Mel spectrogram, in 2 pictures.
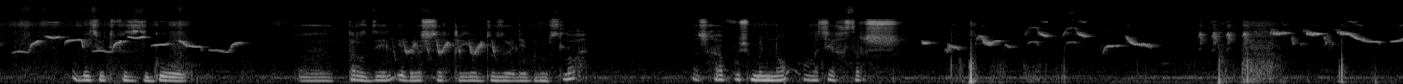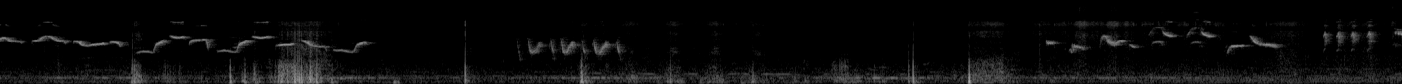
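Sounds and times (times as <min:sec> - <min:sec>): fabric rustles: 0:00.0 - 0:02.0, 0:16.4 - 0:17.7, 0:20.0 - 0:27.2
songbird warbling and trilling: 0:00.0 - 0:02.5, 0:03.7 - 0:05.7, 0:09.2 - 0:17.8, 0:19.2 - 0:20.4, 0:24.4 - 0:28.0.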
